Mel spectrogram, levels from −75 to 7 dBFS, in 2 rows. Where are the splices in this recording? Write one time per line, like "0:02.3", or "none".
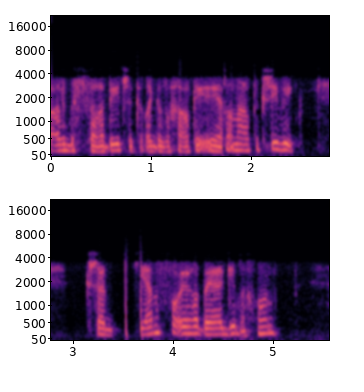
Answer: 0:01.7
0:04.7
